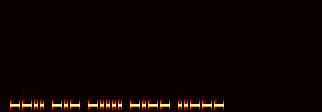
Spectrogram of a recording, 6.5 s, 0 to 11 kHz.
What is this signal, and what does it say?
Morse code, heard as a keyed tone, about 20 wpm, 700 Hz. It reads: ZK6Y2
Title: Code Groups - 5 Letter:Numbers - 20wpm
